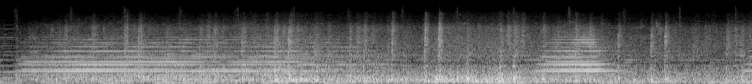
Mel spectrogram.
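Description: Train horn sounding in long blasts, one from the start lasting about two and a half seconds, another shorter one a little before six seconds, and a third starting at the end, over a steady rumbling clatter of a running train.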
